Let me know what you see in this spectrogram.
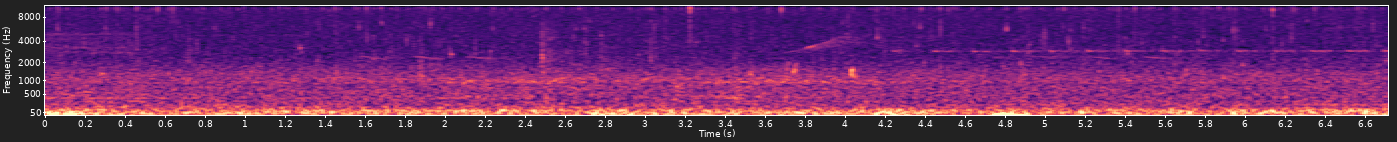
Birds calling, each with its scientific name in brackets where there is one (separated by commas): Tufted Titmouse (Baeolophus bicolor), Northern Cardinal (Cardinalis cardinalis)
